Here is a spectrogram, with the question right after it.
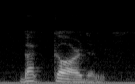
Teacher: Normally in back garden, this g tends to be realized as voiceless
